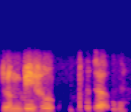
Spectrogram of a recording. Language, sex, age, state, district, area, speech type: Manipuri, male, 30-45, Manipur, Ukhrul, urban, conversation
